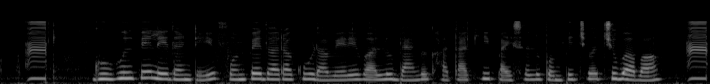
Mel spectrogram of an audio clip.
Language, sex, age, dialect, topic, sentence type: Telugu, female, 18-24, Southern, banking, statement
